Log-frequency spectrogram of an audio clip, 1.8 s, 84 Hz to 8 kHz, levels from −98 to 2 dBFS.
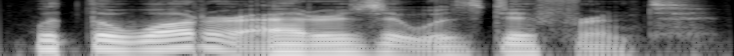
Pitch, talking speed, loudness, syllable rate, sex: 115 Hz, 230 wpm, -17 LUFS, 6.7 syllables/s, male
